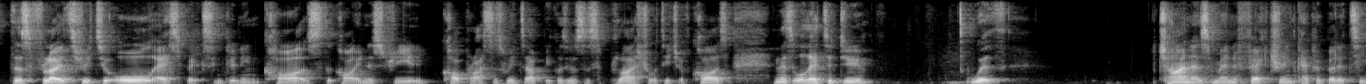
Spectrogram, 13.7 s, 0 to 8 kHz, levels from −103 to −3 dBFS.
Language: English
